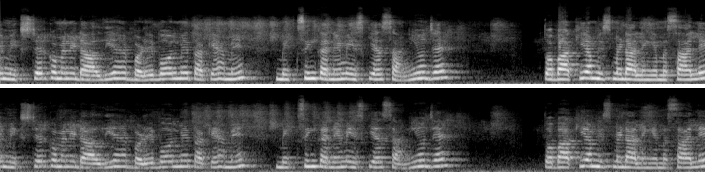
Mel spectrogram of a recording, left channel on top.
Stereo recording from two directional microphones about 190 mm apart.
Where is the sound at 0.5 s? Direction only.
40° left (ahead or behind).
